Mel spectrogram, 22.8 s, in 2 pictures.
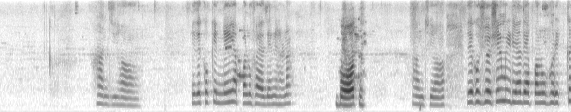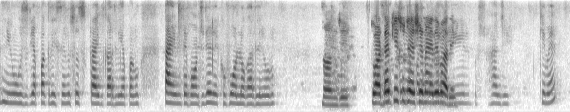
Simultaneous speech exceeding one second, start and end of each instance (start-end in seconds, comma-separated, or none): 19.1-20.6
